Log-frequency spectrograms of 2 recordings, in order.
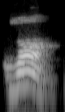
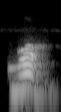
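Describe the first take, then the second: First: The first consonant sounds like a z. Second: The first consonant sounds like a throaty gh. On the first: The speaker calls it wrong. "masih mengucapin seperti zai" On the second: The speaker calls it right. "sampai dapat go"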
